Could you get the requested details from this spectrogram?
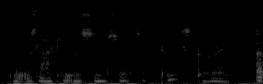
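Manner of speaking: whispered. Retold or imitated. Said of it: "Good bedside manner".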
